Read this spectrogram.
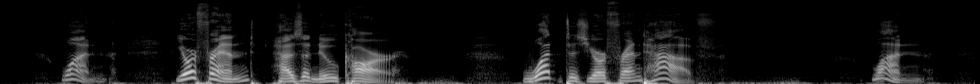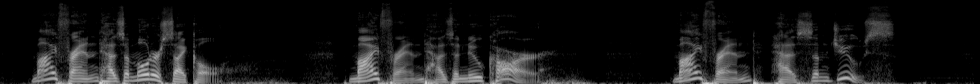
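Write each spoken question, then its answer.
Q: What does your friend have?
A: 2: My friend has a new car.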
